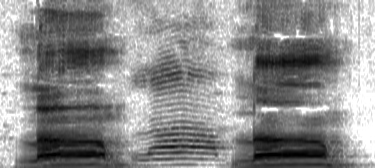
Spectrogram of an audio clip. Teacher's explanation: লাম হরফটির মাখরাজ হলো জিহ্বার আগার কিনারা।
